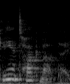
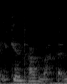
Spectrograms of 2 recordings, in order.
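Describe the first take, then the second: First: Mock scolding, the word You leaned on; sarcastic imitation of offended people. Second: The same You can't talk about that dropped much softer, almost under the breath; soft sarcastic echo of the scold; muttered echo. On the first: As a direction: scold them in a sneering tone. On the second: Retold or imitated. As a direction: repeat it quietly to yourself as a mocking echo. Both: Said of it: "they go".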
